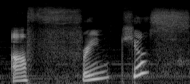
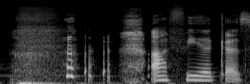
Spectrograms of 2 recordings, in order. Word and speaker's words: Ophiuchus: Oh yeah, Afrinkius? How do you say that? I think you're right though, Forest Fairy, yeah. They come in packs, they do. Yeah, it's clear. Ophiuchus? Thank you, Quarter Square. Ophiuchus is how I pronounce it.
